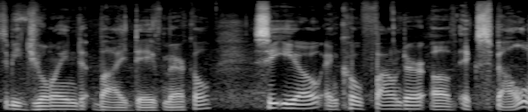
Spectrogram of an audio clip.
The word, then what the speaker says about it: Merkel: I like the Merkel, which is the proper pronunciation, as opposed to Merkel.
